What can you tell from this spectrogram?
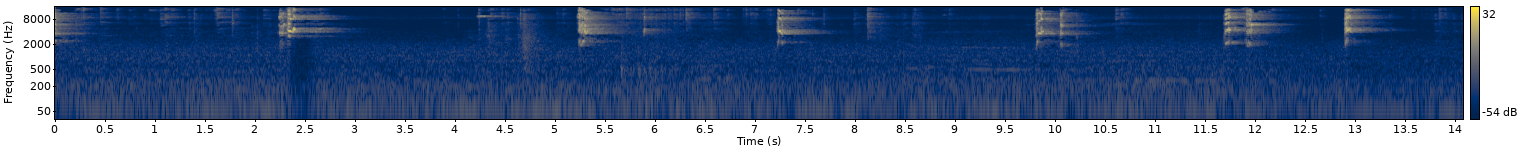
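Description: Rosy-faced lovebirds squabbling, giving about seven short, sharp high-pitched chirps spaced a second or two apart.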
